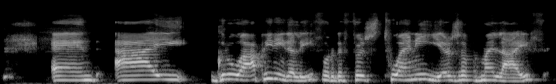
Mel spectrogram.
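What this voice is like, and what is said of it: Slight Italian accent. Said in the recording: “I am Italian-American. I still have a little bit of accent.”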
